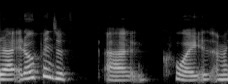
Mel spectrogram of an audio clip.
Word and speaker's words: Koi: So it uh it opens with uh Koi. Am I saying the name correctly? Koi.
